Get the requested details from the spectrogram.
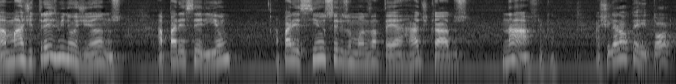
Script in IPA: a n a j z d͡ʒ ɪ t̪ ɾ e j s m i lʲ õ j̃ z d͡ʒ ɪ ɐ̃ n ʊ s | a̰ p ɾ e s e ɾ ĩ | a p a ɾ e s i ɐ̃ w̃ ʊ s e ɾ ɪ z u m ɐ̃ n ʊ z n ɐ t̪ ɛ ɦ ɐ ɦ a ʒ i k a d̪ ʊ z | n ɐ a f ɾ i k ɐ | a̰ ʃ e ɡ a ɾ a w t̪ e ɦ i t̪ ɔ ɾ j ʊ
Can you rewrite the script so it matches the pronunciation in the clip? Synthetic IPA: a m a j z d͡ʒ ɪ t̪ ɾ e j z m i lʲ õ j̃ z d͡ʒ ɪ ɐ̃ n ʊ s | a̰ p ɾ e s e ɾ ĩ | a p a ɾ e s i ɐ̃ w̃ ʊ s e ɾ ɪ z u m ɐ̃ n ʊ z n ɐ t̪ ɛ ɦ ɐ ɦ a d͡ʒ i k a d̪ ʊ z | n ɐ a f ɾ i k ɐ | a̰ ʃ e ɡ a ɾ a w t̪ e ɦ i t̪ ɔ ɾ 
